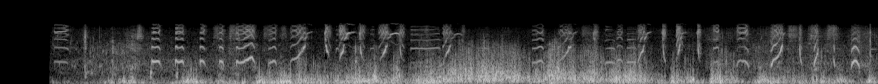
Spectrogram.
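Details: Emo, a cocker spaniel, meets the sea for the first time: rapid high squeaky yelps and rising whines tumble out irregularly, about two each second, over steady surf rush, with people cheering and urging in Greek.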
